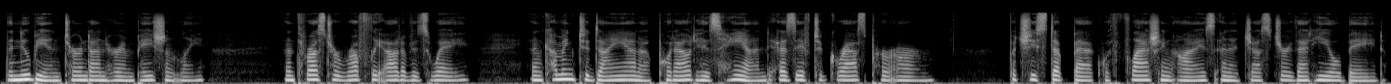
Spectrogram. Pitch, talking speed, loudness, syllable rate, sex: 195 Hz, 175 wpm, -18 LUFS, 4.6 syllables/s, female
